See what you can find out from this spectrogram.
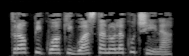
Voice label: italian sayings about life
